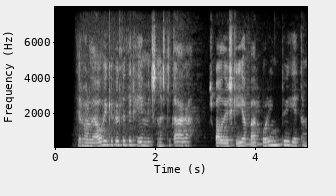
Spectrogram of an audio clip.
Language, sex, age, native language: Icelandic, female, 40-49, Icelandic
